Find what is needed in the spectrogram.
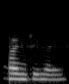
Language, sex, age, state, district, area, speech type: Punjabi, female, 18-30, Punjab, Faridkot, urban, conversation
